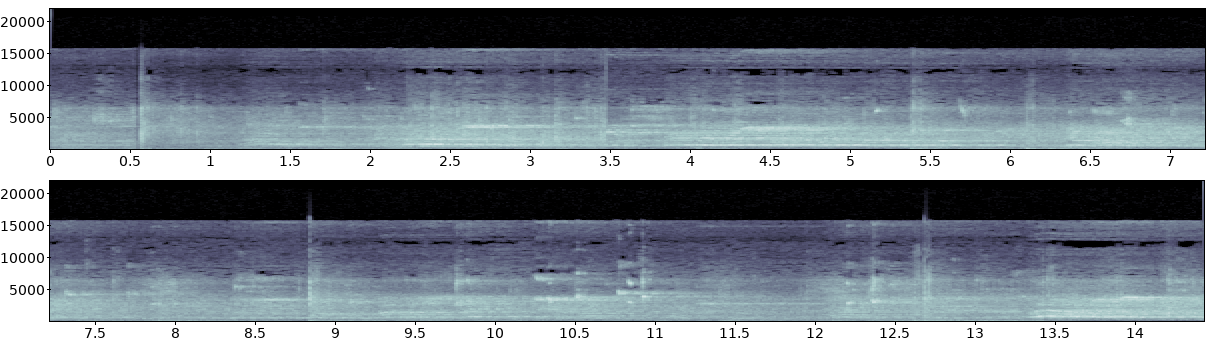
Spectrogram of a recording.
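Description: Volleyball players shouting calls to each other during a rally, echoing in a large gymnasium, with sharp smacks of the ball being hit now and then. The loudest shouts come about two seconds in and near the end.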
